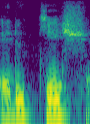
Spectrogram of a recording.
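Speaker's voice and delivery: "education" with stress on third syllable "ca". Pronunciation lesson on stressed syllables: education with stress on ca. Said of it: "So I'm stressing K here".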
